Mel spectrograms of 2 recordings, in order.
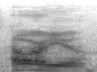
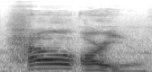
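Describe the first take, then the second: First: It is asked in a flat, automatic way. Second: It is asked with sincere, genuine interest.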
